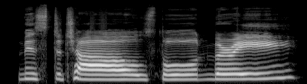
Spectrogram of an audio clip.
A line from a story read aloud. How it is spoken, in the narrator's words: boomed into the library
